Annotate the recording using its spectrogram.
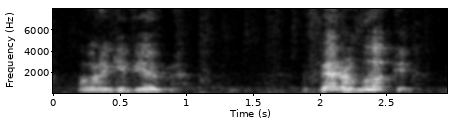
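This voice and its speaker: High-pitched woman's voice at a moderate pace, with ordinary pitch variation and noticeable background noise. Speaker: home canning cooking channel host. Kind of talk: cooking tutorial. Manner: casual, chatty.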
